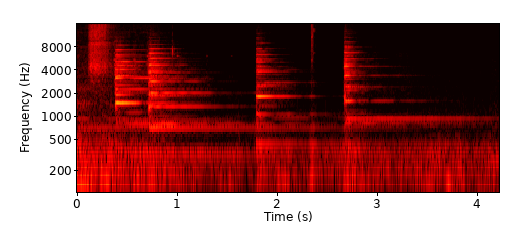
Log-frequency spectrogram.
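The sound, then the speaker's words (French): A large clock bell chimes several times, each strike ringing with bright overtones that hang and slowly fade, over a low rumbling background. “Ce magnifique gros horloge qui s'exprime.”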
